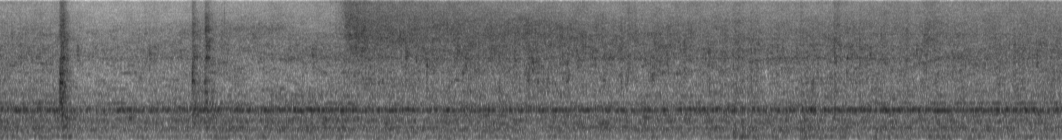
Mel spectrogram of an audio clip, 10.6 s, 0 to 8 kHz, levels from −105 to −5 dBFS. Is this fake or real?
fake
